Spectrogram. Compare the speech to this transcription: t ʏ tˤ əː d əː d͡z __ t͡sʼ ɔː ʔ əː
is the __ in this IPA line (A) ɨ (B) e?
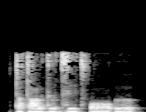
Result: B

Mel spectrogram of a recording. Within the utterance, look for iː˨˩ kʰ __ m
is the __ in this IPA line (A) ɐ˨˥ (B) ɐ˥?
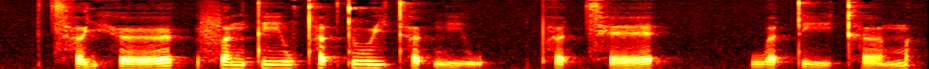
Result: A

